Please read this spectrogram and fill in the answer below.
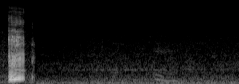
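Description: A brief voice sound right at the start, then faint, steady outdoor background noise.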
